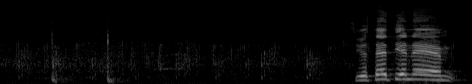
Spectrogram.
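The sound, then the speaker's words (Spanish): A church audience applauds for the Lord during an evening service, a steady patter with a few sharper claps standing out, before a loud voice cries out over the clapping near the end. “Puede sentarse, hermano, dándole un aplauso al Señor, aleluya.”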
